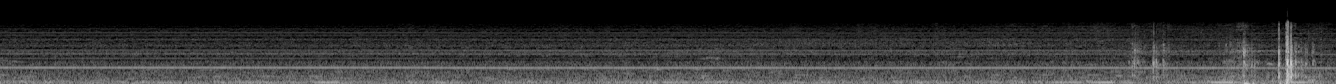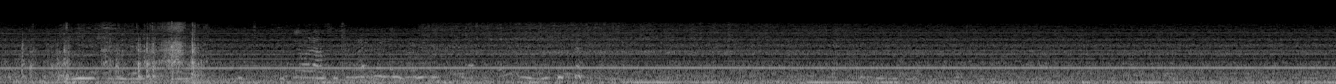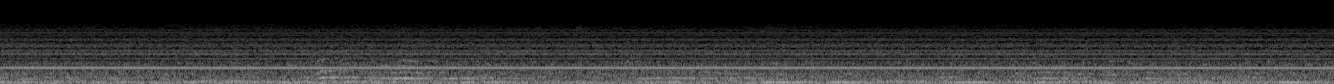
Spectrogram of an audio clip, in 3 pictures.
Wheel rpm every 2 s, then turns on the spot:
0, 0, 0, 0, 0, 0, 0, 0, 0, 0, 0, 0, 0, 0, 0, 0, 0, 0, 0, 0.
none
